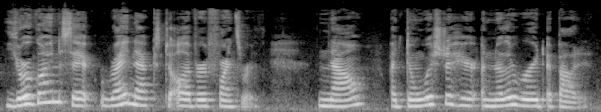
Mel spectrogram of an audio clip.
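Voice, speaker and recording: A woman acts out a haughty society hostess and mother from a stage comedy, with a high voice. She is imperious and quick to scold, easily flustered and full of indignation. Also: a little mellow, close to an everyday voice. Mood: exasperated, scolding. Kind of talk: dramatic reading of a stage comedy.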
